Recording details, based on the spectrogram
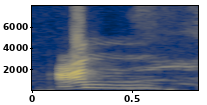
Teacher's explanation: Anh jelas dan tanpa dengung. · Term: izhar halqi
